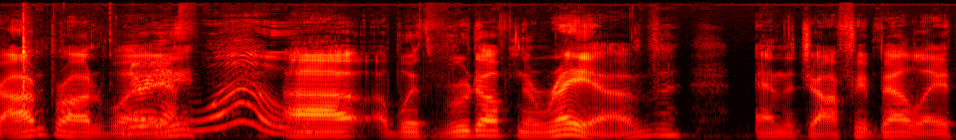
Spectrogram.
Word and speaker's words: Nureyev: Nureyev, that's how you pronounce Okay, it. Nureyev.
